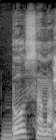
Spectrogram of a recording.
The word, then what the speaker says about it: Bo Saint-Martin: Oui, figure-toi qu'on prononce Beau Saint-Martin. Et bien justement, tu vois, quand je te l'ai dit, j'avais le doute. C'est ok. Tu peux dire BO, je trouve limite c'est plus clair, au moins on sait quoi taper. Quoi. Ouais, exactement. Alors oui, que voilà. le Beau, on pense que c'est BEAU. Mais... Exactement. Donc sachez que c'est beau, mais que ça s'écrit BO.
